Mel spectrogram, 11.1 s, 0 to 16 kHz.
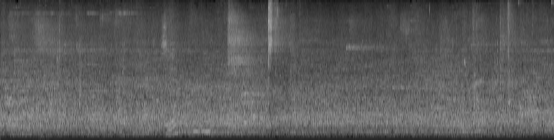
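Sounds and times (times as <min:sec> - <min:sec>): echoing murmur of many voices: 0:00.0 - 0:11.0.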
